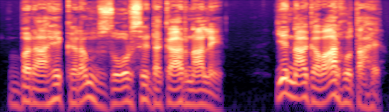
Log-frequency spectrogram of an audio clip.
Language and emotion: Urdu, disgusted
